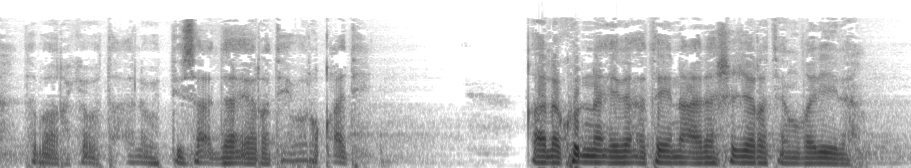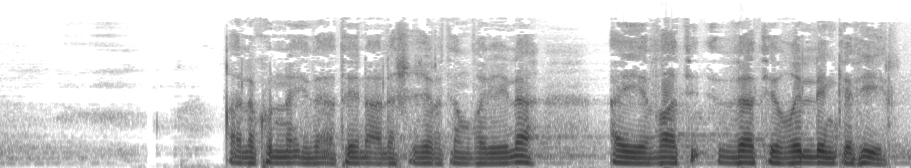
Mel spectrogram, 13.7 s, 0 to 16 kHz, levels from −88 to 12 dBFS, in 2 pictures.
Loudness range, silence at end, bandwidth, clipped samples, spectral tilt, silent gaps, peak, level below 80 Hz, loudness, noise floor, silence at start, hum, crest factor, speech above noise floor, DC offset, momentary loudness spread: 7 LU; 0 s; 10.5 kHz; under 0.1%; -7 dB/octave; none; 0 dBFS; -42 dBFS; -15 LUFS; -56 dBFS; 0 s; none; 16 dB; 41 dB; under 0.1%; 14 LU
